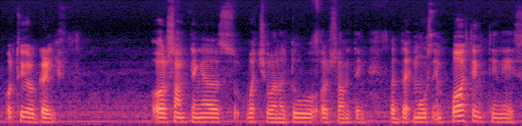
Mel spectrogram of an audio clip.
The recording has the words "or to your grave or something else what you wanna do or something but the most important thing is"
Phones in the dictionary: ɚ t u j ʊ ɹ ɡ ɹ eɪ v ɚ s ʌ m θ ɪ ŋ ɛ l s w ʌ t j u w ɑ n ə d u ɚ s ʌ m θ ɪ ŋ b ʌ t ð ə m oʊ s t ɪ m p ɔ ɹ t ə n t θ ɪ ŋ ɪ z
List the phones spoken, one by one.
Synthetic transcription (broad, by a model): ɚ t u j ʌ ɹ ɡ ɹ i f ɚ s ʌ m θ ɪ ŋ ɛ l s w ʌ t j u w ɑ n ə d u ɚ s ʌ m θ ɪ ŋ b ʌ t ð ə m oʊ s t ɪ m p ɔ ɹ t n θ ɪ ŋ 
